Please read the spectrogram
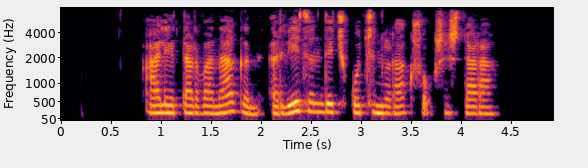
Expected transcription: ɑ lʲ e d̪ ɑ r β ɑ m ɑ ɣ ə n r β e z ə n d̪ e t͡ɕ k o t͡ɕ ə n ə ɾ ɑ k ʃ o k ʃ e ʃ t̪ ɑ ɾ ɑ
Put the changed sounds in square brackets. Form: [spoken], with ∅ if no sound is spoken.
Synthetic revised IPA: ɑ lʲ e [t̪] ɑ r β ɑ [n] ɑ ɣ ə n r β e z ə n d̪ e t͡ɕ k o t͡ɕ ə n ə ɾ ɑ k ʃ o k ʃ e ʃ t̪ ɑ ɾ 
